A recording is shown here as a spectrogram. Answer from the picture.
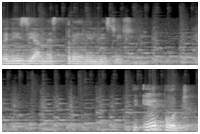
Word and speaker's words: Venezia: city in northern italy venice is pronounced as venezia in italian incidentally my neighboring district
